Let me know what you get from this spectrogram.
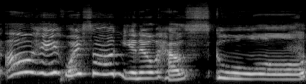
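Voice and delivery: lightly voiced, high, upbeat friend; a hint of a cheerful elder checking on a kid; cheery older friend. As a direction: chirp it like a friendly big brother. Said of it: "And so he's like".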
